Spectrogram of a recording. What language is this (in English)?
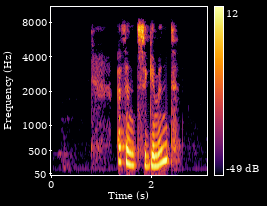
Kabyle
